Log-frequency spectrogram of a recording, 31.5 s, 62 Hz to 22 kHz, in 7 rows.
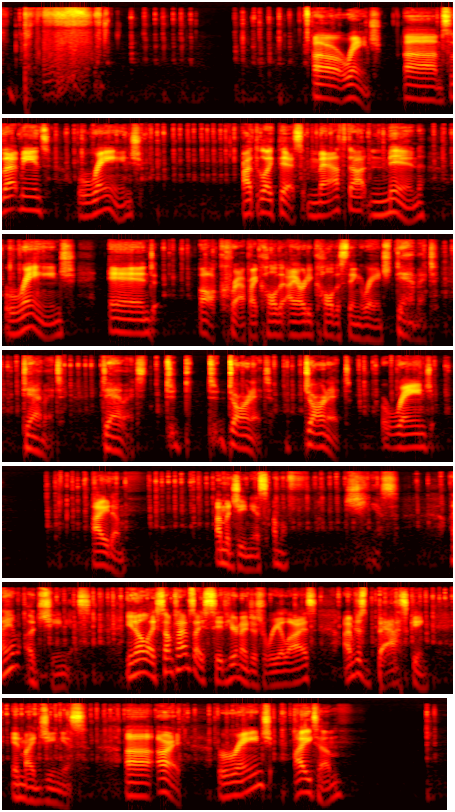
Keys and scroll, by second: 0.0-0.3 typing, 0.5 ctrl+u, 1.7-31.5 typing, 17.2 ctrl+w, 24.3 ctrl+c.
